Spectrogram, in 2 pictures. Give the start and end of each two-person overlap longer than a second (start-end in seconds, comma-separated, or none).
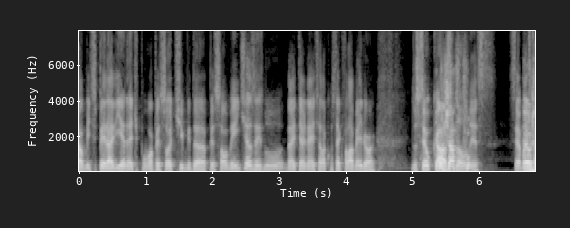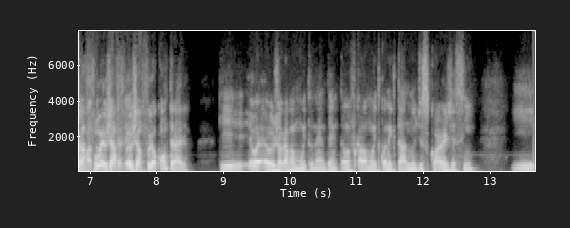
6.7-7.9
